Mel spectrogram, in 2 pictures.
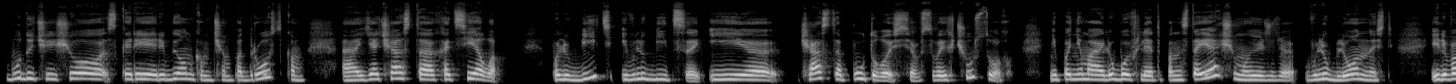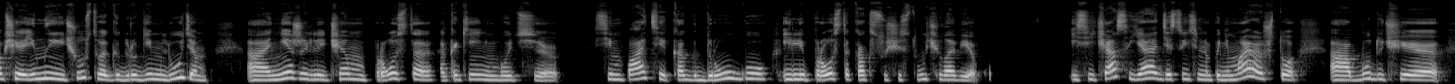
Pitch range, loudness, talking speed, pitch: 210-250 Hz, -20 LUFS, 110 wpm, 230 Hz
